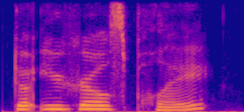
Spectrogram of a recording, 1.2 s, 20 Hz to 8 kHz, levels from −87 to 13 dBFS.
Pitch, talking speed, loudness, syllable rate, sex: 245 Hz, 195 wpm, -16 LUFS, 4.0 syllables/s, female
